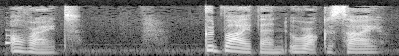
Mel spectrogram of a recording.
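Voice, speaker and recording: A woman's voice: lowish voice, measured pace, a little hiss or hum, lightly acted. A woman voicing a sly, self-assured fox spirit shrine maiden in a video game, teasing and poised. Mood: breezy, fond.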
